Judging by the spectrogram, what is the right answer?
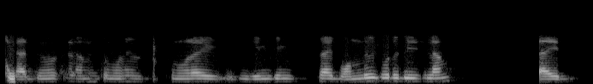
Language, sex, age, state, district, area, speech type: Bengali, male, 60+, West Bengal, Purba Medinipur, rural, conversation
